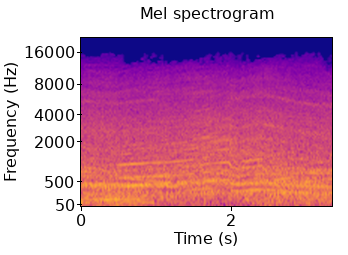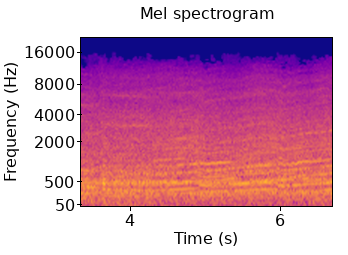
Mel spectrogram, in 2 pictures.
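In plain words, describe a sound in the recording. A racing car engine whines at high revs, shifting gears.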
